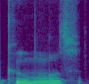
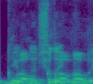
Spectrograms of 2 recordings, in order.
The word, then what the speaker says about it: Cuomo: 51.5 to Kumo's 39.7. You mispronounced Cuomo. Oh, Cuomo, yeah.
